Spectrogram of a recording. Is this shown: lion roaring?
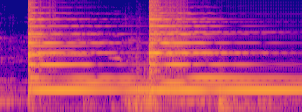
no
